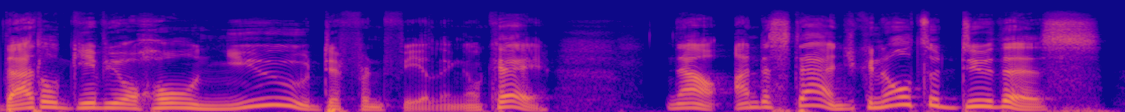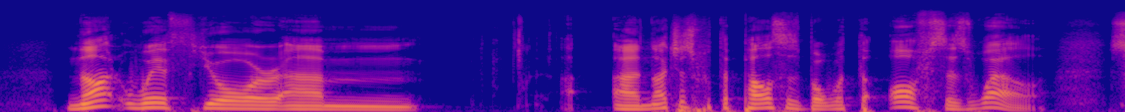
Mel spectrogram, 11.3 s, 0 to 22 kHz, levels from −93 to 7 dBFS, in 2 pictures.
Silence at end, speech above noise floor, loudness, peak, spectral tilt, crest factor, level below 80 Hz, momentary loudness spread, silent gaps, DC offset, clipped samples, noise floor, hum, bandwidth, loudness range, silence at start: 0 s; 33 dB; -30 LUFS; -10 dBFS; -6 dB/octave; 20 dB; -46 dBFS; 11 LU; none; under 0.1%; under 0.1%; -62 dBFS; none; 14 kHz; 4 LU; 0 s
